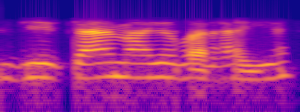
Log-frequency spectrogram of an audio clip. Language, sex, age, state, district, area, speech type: Hindi, female, 30-45, Bihar, Samastipur, rural, conversation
